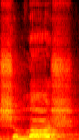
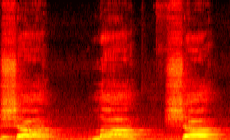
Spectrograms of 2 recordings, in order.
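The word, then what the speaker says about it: שלש: Like the brother has there, sha, la, sha. So we have sha with the upside down connector, meaning that this sha is pronounced independently. And then the connector between the two, and the la and the sha, means that that's connected. So it means it's pronounced as one word, which is lash. So shalash.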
